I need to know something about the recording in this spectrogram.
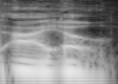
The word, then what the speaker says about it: i_o: lot going on in there and the proper pronunciation is i o i oh yeah okay very cool so tell us a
